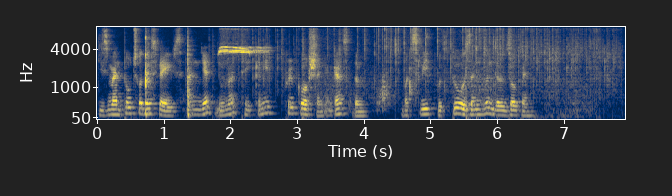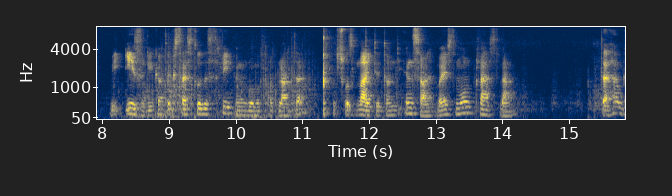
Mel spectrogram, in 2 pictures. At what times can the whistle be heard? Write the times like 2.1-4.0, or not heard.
0.7-2.6, 11.3-12.0.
